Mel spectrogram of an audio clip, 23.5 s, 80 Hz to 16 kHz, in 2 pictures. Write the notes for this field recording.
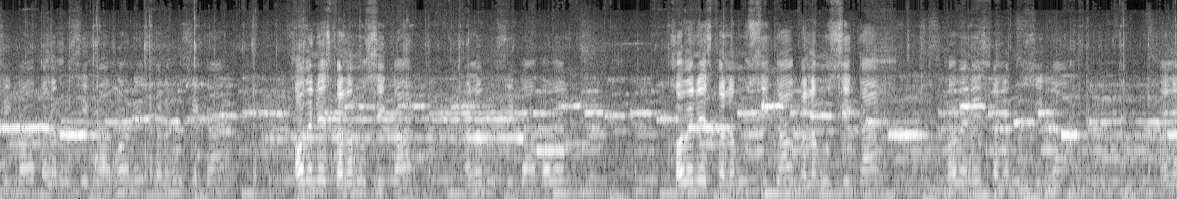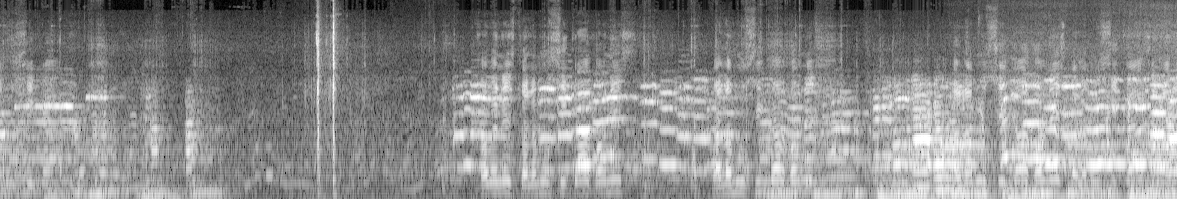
Puebla - Mexique, À l'entrée de 5 de Mayo il interpèle les passants avec un faux orgue de barbarie.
